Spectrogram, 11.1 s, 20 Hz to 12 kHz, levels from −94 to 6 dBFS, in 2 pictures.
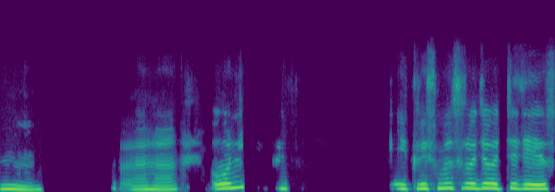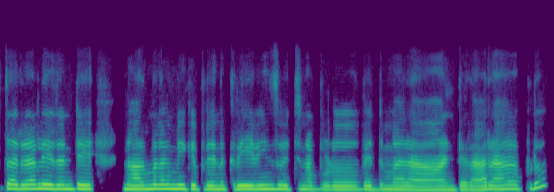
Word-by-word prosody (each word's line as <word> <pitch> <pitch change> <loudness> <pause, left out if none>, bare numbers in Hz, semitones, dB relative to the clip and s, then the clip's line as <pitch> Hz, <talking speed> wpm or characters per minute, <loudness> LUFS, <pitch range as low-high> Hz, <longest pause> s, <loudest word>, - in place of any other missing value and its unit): హ్మ్. 240 -4 +1 1.1
ఆహా! 225 -1 -2 0.6
Only 315 +5 +4 0.3
Chris 280 -2 -5 1.1
ఈ - - +4
క్రిస్మస్ 290 +3 0
రోజే 300 0 +3
వచ్చి 285 +2 0
జేస్తారా? 260 -1 +3
లేదంటే 250 -1 +3 0.4
నార్మల్‌గా 250 +2 +2
మీకు 255 -1 +1
ఎప్పుడైనా 235 0 -1
క్రేవింగ్స్ 235 +1 +2
వచ్చినప్పుడు 225 -1 -3 0.3
పెద్దమ్మ 220 0 -2
రా 205 -1 0 0.3
అంటే, 210 +1 -3
రారా 225 +2 +1 0.2
అప్పుడు? 265 +7 -4
245 Hz, 110 wpm, -18 LUFS, 230-270 Hz, 1.1 s, Only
